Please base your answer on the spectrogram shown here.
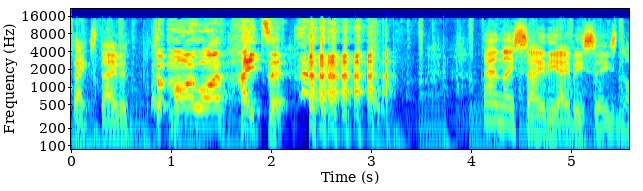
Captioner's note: laughs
